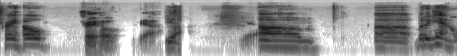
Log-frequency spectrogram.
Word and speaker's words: Trejo: Am I pronouncing that correct? Trejo? Trejo, yeah.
